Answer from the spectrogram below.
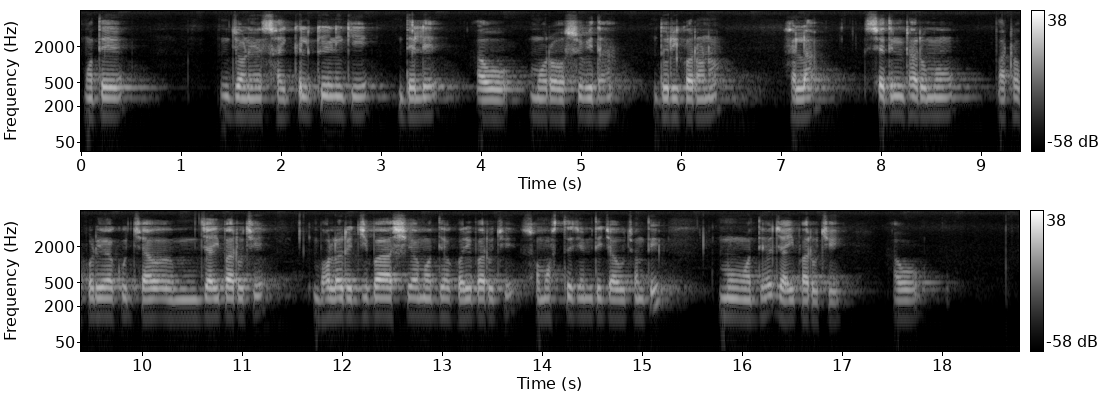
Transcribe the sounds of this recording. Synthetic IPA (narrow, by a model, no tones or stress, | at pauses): mot̪e | d͡ʒɔɽ̃esajkelkiɽ̃ikid̪eleawmoɾɔːsubid̪ʱa | d̪uɾikɔɾɔɽ̃ɔ | hela | sed̪inɔʈʰaɾumũ | paʈʰɔkɔɽibaku | d͡ʒajpaɾut͡ʃʰi | bʱɔlɔɾed͡ʒibaːsibamɔd̪ʱjɔkɔɾipaɾut͡ʃʰisɔmɔst̪ed͡ʒemt̪id͡ʒawt͡ʃʰɔnt̪i | mũmɔd̪ʱjɔd͡ʒajpaɾut͡ʃʰi | aw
